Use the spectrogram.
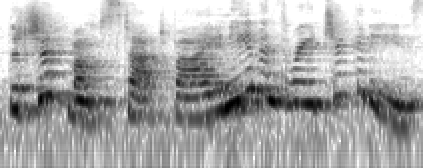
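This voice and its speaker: A woman's voice: very high-pitched, moderate pace. A woman in her thirties reading a children's picture book expressively as a storytime presenter. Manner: animated, expressive. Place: small indoor library room. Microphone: distant camera. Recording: roomy, distant mic, faint noise.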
